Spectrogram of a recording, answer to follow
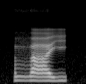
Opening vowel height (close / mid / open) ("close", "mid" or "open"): open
